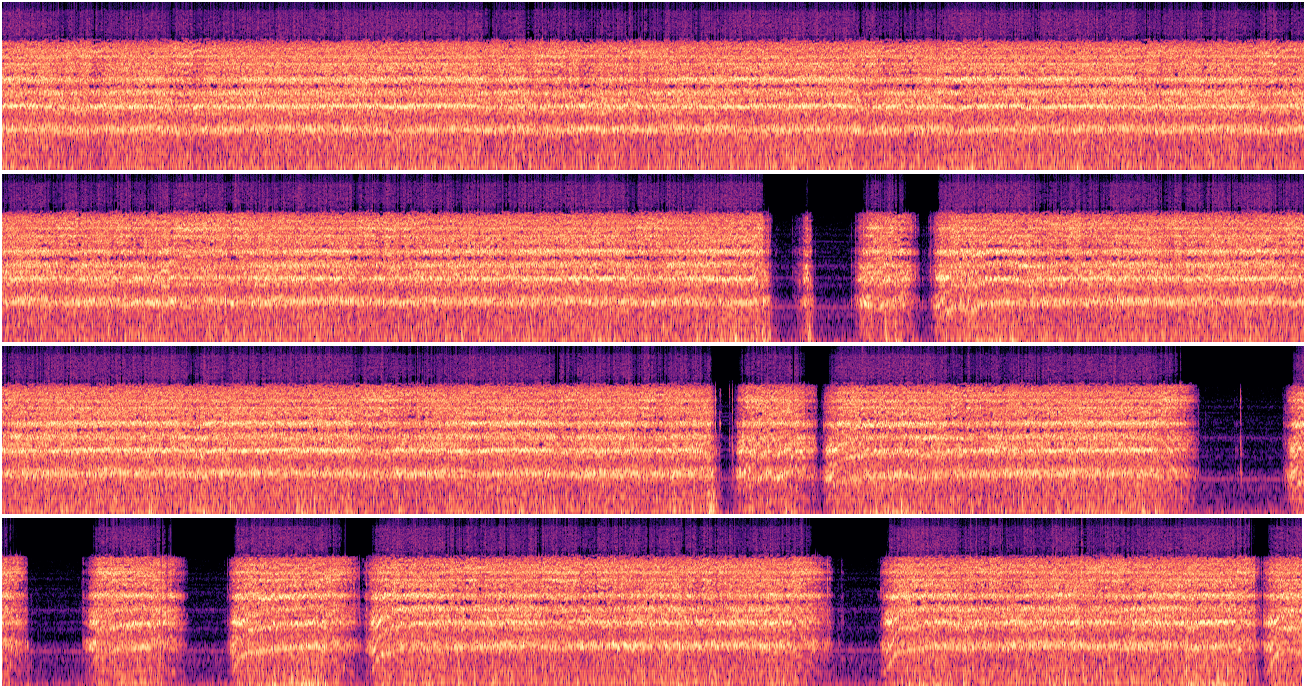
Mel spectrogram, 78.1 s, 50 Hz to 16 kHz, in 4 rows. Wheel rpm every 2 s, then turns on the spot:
230, 230, 230, 230, 220, 230, 230, 230, 230, 230, 220, 220, 220, 230, 230, 120, 70, 210, 230, 230, 230, 230, 220, 230, 200, 110, 210, 230, 60, 30, 80, 140, 180, 220, 220, 70, 200, 220, 170.
none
